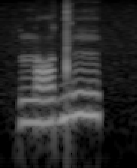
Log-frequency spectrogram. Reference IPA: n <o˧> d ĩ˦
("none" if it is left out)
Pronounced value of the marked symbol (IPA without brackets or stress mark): ɔ˧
